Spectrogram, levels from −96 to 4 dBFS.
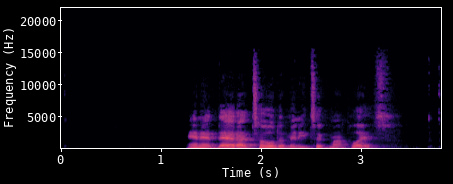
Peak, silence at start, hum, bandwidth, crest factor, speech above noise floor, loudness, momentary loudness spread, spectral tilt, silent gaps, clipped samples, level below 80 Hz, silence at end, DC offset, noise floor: -20 dBFS; 1.25 s; none; 15.5 kHz; 22 dB; over 51 dB; -40 LUFS; 17 LU; -5 dB/octave; none; under 0.1%; -78 dBFS; 0.5 s; under 0.1%; under -90 dBFS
